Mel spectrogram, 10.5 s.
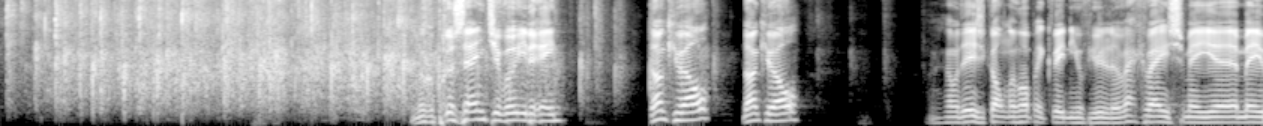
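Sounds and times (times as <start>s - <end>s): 
audience applause: 0.0s - 6.1s
speech: 3.4s - 4.8s, 5.4s - 6.8s, 7.8s - 10.5s.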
